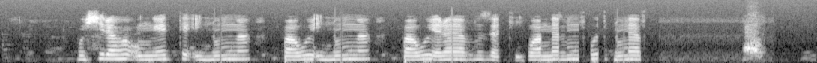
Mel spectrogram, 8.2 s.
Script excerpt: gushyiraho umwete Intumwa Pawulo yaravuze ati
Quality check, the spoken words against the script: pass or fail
fail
